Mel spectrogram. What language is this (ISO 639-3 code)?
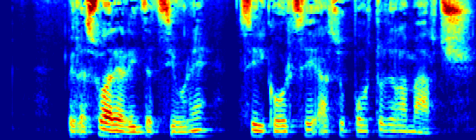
ita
